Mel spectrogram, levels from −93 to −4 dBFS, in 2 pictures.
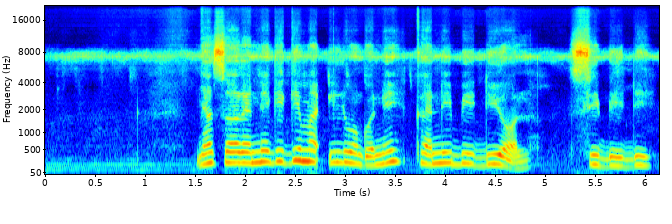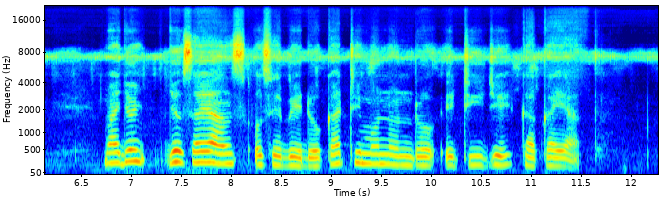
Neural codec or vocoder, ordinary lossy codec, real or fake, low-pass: codec, 44.1 kHz, 7.8 kbps, DAC; none; fake; none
